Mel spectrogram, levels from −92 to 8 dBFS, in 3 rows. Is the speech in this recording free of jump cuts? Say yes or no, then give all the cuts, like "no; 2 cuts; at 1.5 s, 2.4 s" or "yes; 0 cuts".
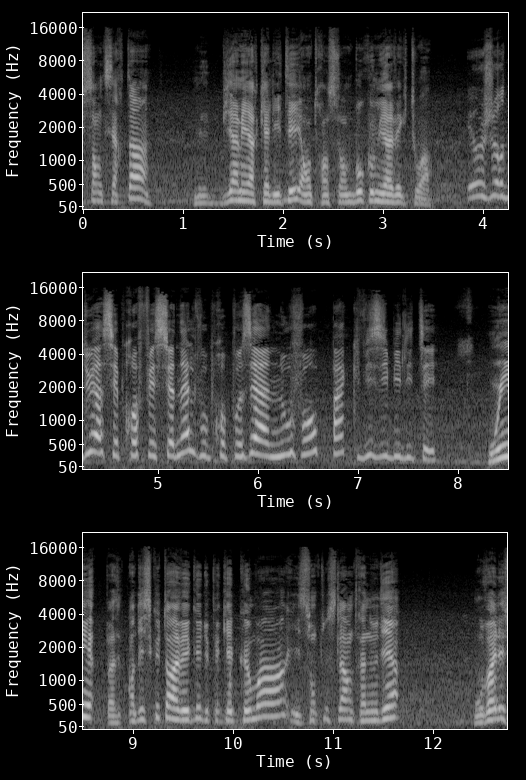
no; 1 cut; at 3.8 s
